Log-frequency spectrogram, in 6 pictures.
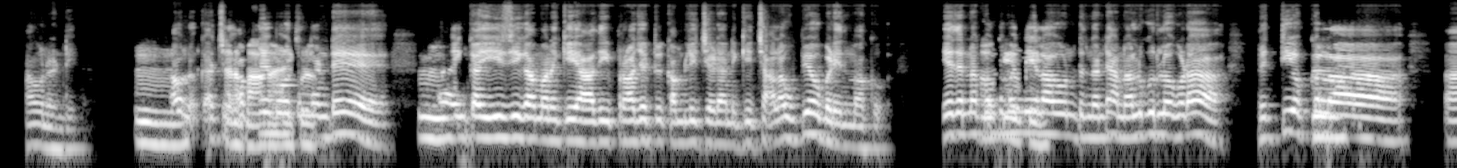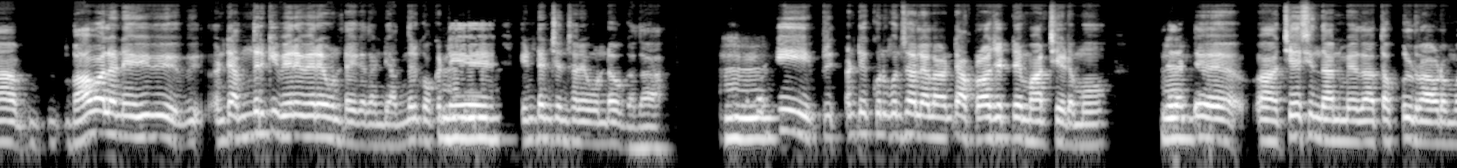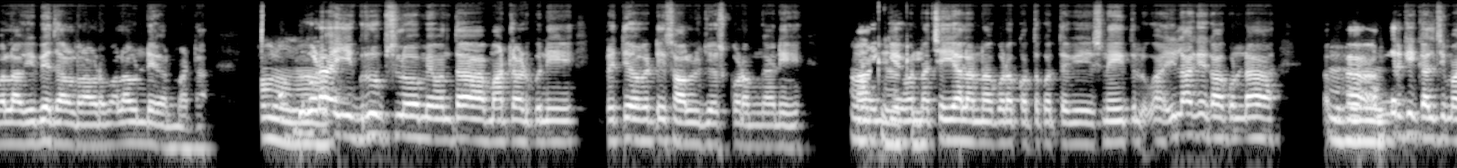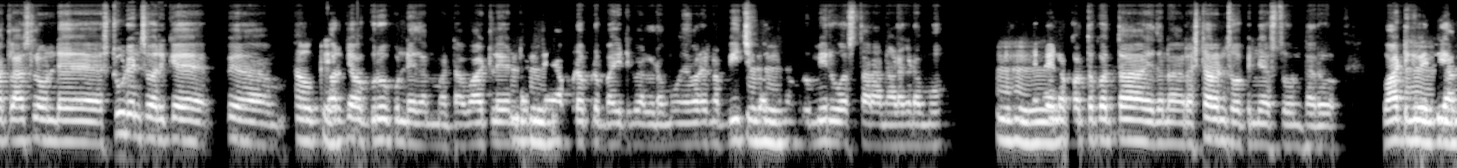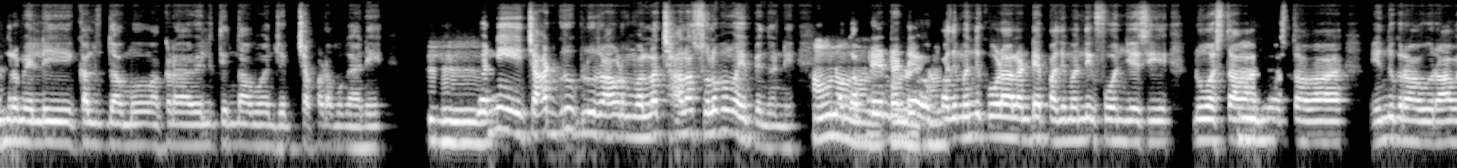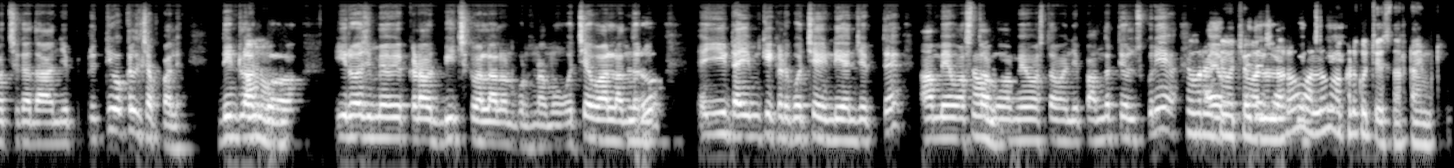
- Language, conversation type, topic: Telugu, podcast, మీరు చాట్‌గ్రూప్‌ను ఎలా నిర్వహిస్తారు?
- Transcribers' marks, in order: in English: "ప్రాజెక్ట్ కంప్లీట్"; in English: "ఇంటెన్షన్స్"; lip smack; in English: "గ్రూప్స్‌లో"; in English: "సాల్వ్"; in English: "క్లాస్‌లో"; in English: "స్టూడెంట్స్"; in English: "గ్రూప్"; in English: "బీచ్‌కి"; in English: "రెస్టారెంట్స్ ఓపెన్"; in English: "చాట్ గ్రూప్‌లు"; in English: "బీచ్‌కి"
